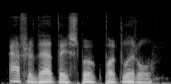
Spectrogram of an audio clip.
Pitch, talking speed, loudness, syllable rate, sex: 100 Hz, 210 wpm, -18 LUFS, 6.4 syllables/s, male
